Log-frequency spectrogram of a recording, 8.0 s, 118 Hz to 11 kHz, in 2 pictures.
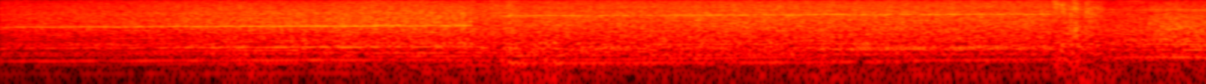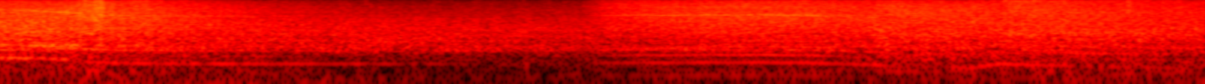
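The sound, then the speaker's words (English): Race car engine from the video game Forza Motorsport 7, a loud sustained whine over a steady roar, its pitch stepping several times as gears change. “Racing is reborn in Forza. Whether running on the Xbox One family of consoles or Windows 10 PCs, Forza Motorsport 7 is the most technically advanced and comprehensive racing”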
